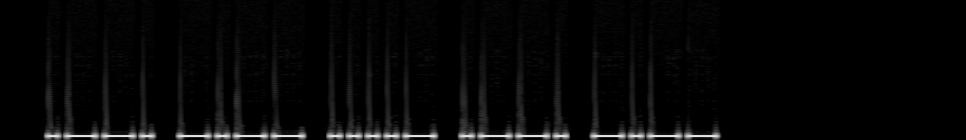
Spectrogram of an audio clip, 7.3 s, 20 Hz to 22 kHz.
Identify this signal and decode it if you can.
Morse code, heard as a keyed tone, about 17 wpm, 700 Hz. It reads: PY4PY
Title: DXCC-100 Call Signs - 5 Characters - 17wpm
